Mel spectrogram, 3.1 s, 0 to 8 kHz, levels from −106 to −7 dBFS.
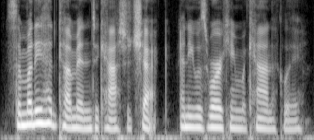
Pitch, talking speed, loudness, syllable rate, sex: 185 Hz, 250 wpm, -18 LUFS, 7.5 syllables/s, female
